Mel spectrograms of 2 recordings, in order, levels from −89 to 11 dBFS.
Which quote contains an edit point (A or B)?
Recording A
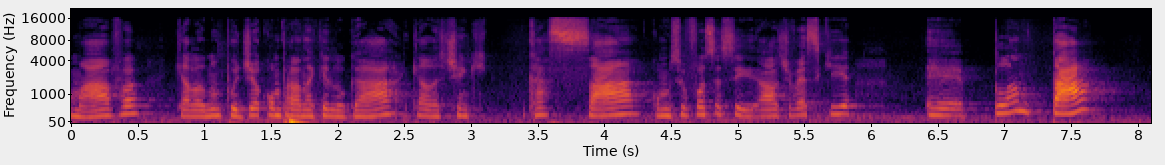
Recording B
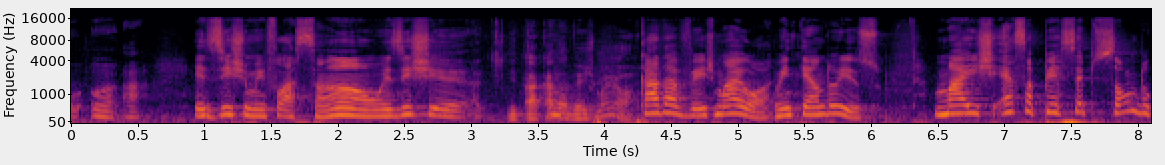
B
